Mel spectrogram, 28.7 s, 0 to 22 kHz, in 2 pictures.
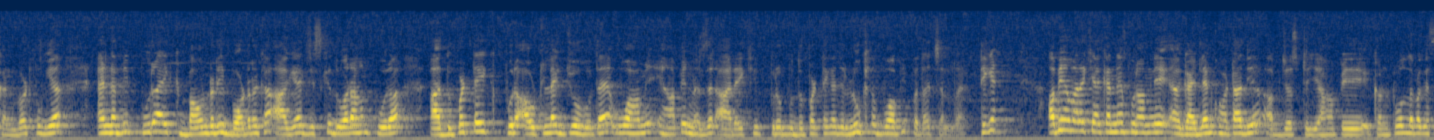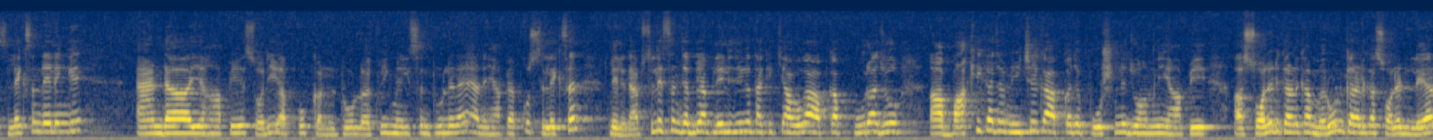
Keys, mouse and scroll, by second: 0.7 ctrl+e, 6.8 alt+v, 7.1 d, 12.5 click, 13.1 w, 14.1 click, 17.3 right click, 17.9 click, 23.7 click, 25.2 i, 26.1 space, 26.3 ctrl+click, 27.2-28.6 drag.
